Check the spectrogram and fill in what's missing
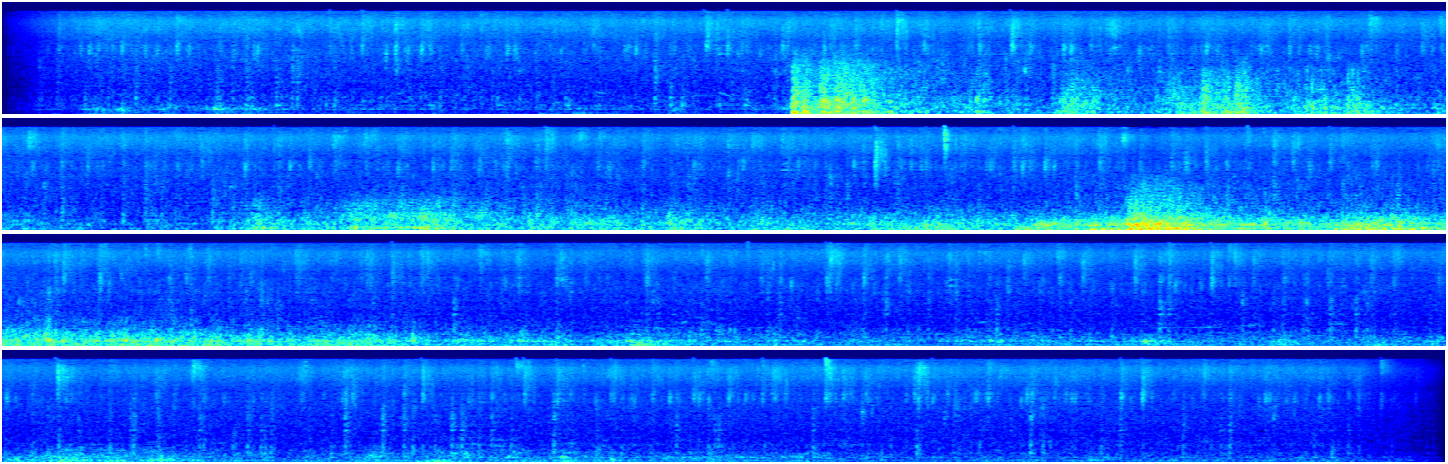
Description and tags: Lightning & Thunder
Some cool thunderstorm sounds I recorded from my appartment window.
